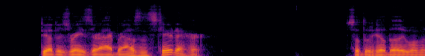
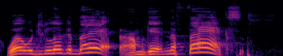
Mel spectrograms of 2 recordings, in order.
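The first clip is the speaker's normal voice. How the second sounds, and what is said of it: Put-on hillbilly accent. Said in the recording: “and yes, I will do a hillbilly accent”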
